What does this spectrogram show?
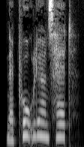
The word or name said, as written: napoleonshat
